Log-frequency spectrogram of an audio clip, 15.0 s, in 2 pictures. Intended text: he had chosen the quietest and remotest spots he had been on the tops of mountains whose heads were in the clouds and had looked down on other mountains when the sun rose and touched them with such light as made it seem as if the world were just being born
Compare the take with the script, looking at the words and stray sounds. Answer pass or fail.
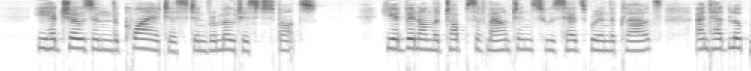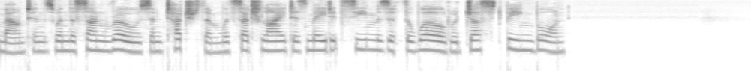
fail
